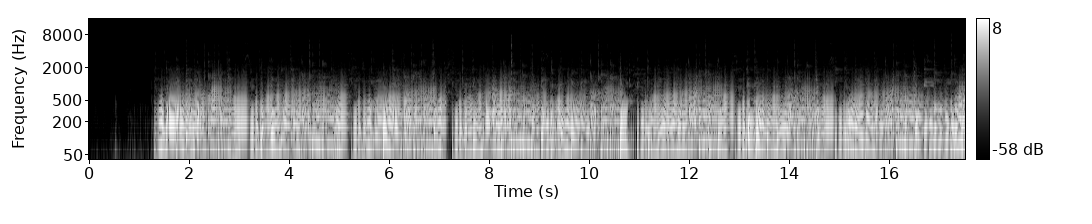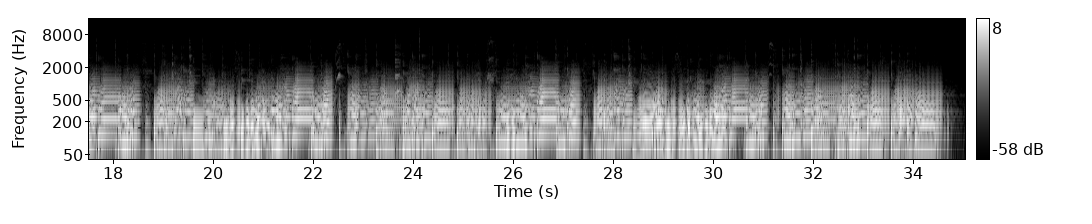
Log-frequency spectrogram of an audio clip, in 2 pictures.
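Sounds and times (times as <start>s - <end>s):
bass: 1.2s - 35.0s
trombone: 1.3s - 34.8s.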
